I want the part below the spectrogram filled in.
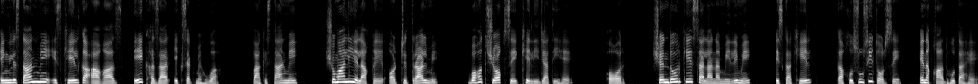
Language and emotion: Urdu, neutral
